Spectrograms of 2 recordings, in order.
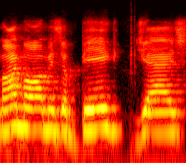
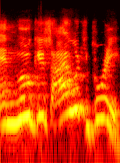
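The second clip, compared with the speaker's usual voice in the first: cracking voice, jumping high partway through; 6 semitones higher than usual. Discussing the Jazz and agreeing with Lucas, voice cracking. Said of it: "voice crack".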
